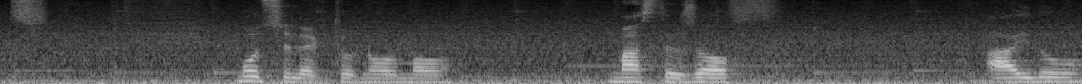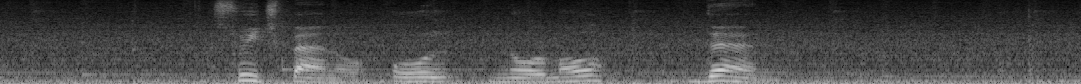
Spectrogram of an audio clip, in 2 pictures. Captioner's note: throttle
